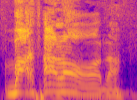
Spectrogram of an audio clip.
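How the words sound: It is said with a heavy Spanish accent. The speaker sounds like a local in Spain. The speaker calls it right. "that's the Spanish pronunciation, is they go very heavy on the Barcelona, like that"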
